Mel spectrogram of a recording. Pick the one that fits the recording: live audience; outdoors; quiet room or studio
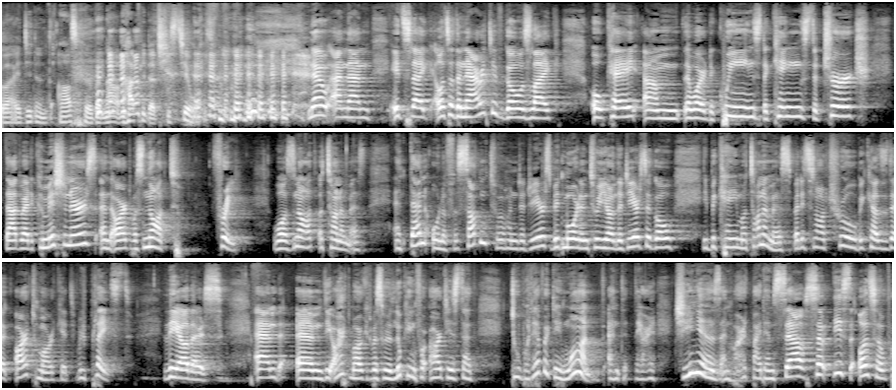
live audience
